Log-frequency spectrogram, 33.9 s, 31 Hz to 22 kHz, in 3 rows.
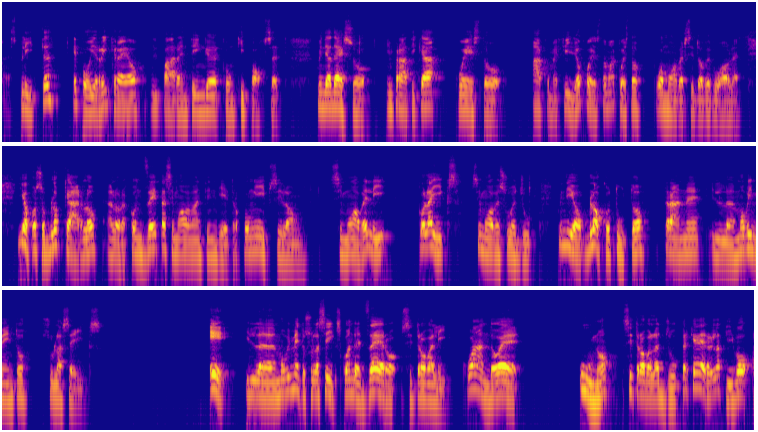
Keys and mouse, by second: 1.3 shift+click, 2.4 ctrl+p, 5.6 ctrl+Tab, 6.1 click, 7.0 r, 8.3 click, 9.3 g, 12.8 click, 13.2 click, 14.3-15.5 drag, 15.7 click, 16.8-18.6 drag, 18.8 click, 20.3 click, 21.0 click, 22.9-25.3 drag, 28.1-30.6 drag, 30.8 click.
